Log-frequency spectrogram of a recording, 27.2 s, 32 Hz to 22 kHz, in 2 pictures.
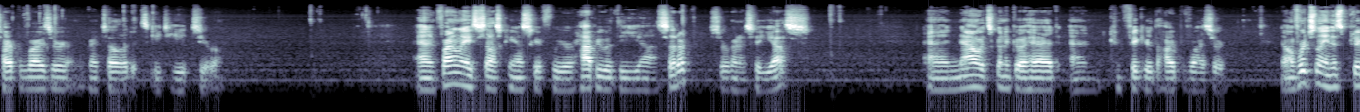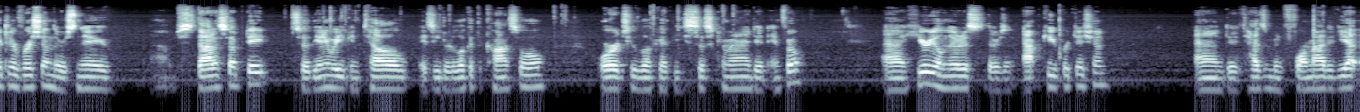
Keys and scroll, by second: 0.1-1.2 typing, 6.5-7.2 typing, 16.4-17.9 typing, 19.8-20.5 typing.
